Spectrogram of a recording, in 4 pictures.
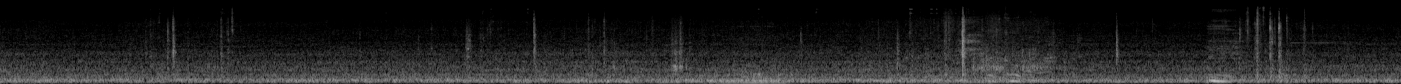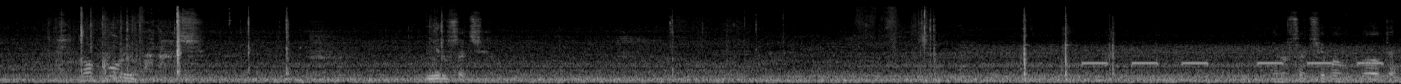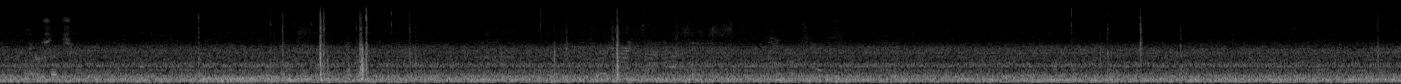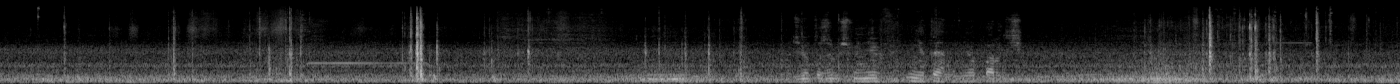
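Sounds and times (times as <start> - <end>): vehicle engine rumbling: 0.0 - 56.0
short steady beep: 24.8 - 27.9, 45.1 - 46.1.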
